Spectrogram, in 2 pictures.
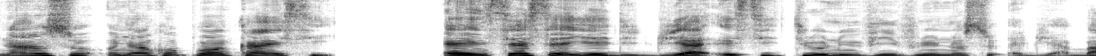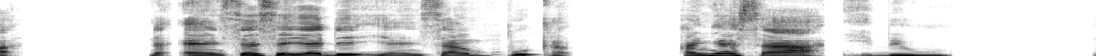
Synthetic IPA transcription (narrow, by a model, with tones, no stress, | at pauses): nã˨n̩˦sʊ˦ʔo˨ɲã˨ŋko˦pɔ̃˦ŋ˦kʰã˦˨sḛ˨ | ɛ̃˨n˨sɛ˦sɛ˦jɛ˦di˨dɥa˨ʔe˦si˦tʰu˦ɾo˨nũ˦m̩˦f̬ĩ˦m˦fi˨ĩ˦nʊ̃˦sʊ˨ʔæ˨dɥa̰˨ba˦ | nã˨ʔɛ̃˨n˨sɛ˦sɛ˦jɛ˦dɪ˦jɛ̰̃˨n̩˨sa˦m̩˦pʰo˦kʰã˨ | a˦ɲɛ̃˦saː˦˨jɛ̰˨be˦wu˦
